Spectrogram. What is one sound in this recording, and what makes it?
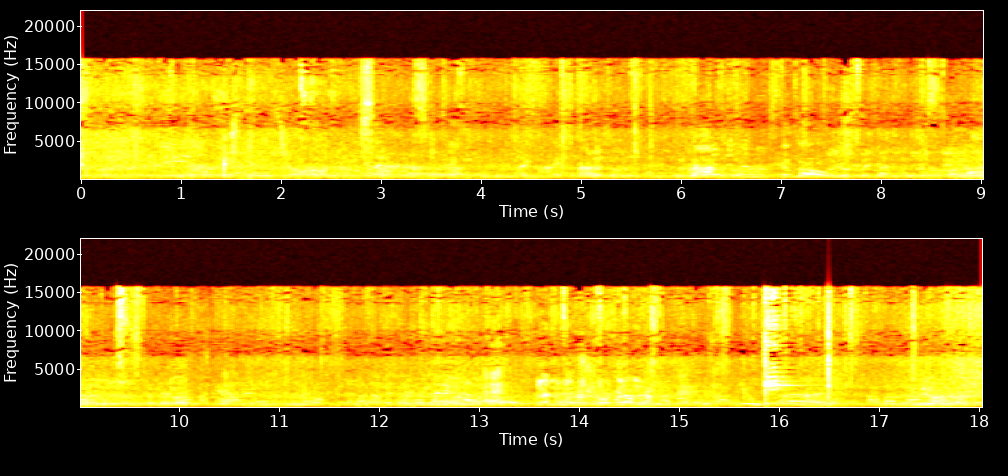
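Many men and women chatter nearby outdoors.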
